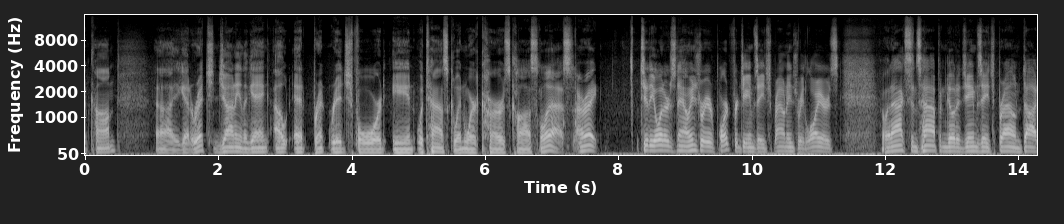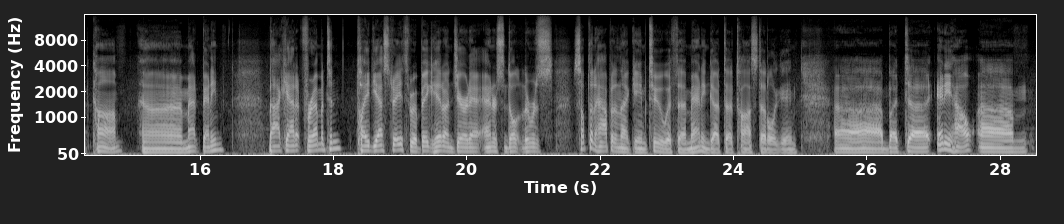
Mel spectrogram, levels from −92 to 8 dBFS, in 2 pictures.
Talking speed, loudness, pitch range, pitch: 170 wpm, -22 LUFS, 90-115 Hz, 105 Hz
